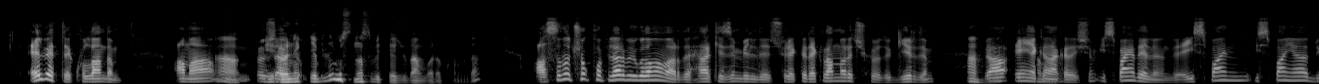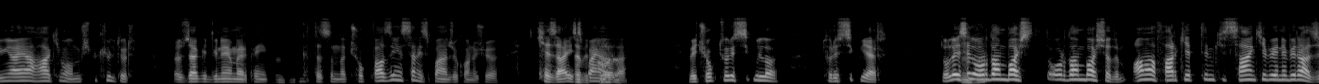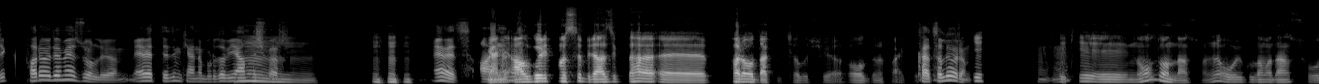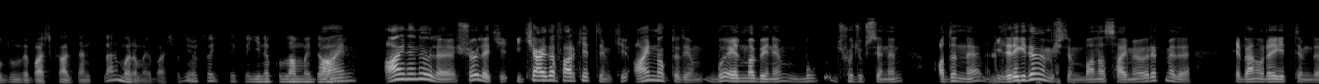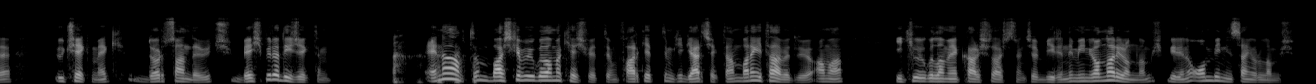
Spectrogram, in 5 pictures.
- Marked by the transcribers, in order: tapping; chuckle; other background noise; chuckle; chuckle
- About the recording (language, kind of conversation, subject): Turkish, podcast, Teknoloji öğrenme biçimimizi nasıl değiştirdi?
